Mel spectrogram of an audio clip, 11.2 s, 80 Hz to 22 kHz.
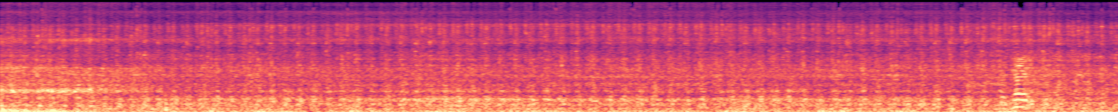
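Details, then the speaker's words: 1968 Cadillac DeVille V8 idling after a no-start, fixed with a new negative battery terminal, wiring repair, cap and rotor: a steady, even low rumble with no knocks. The carburetor was adjusted, so it may run slightly rich. "it's running um I was messing with the carburetor so it may be running a little bit Rich right now but it's running"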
